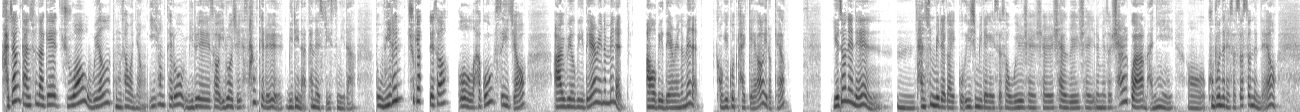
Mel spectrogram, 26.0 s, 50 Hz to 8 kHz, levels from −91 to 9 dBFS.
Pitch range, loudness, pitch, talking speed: 170-235 Hz, -23 LUFS, 190 Hz, 420 characters per minute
